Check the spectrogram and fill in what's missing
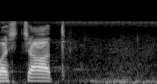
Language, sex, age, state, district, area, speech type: Sanskrit, male, 18-30, Bihar, Madhubani, rural, read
